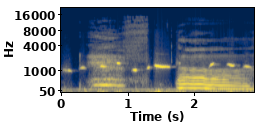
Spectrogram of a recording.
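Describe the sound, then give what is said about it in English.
Someone whistles a short melodic tune, clear, with sliding pitched notes, followed by a breathy humming or sung tone with rich harmonics near the end. “I see your spoilers and raise you whistling.”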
